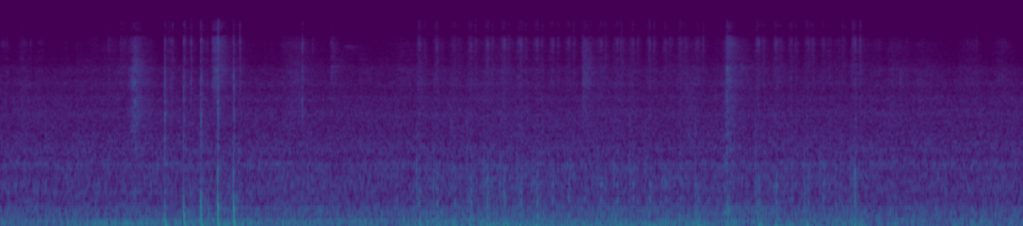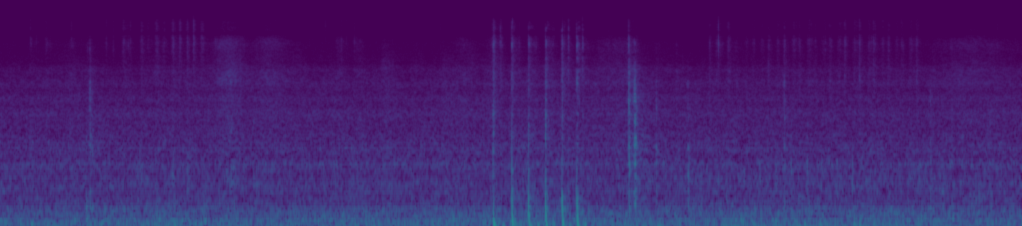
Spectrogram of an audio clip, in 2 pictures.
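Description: Paintbrush dabbing on a stretched canvas and palette, in two quick runs of sharp taps, about two seconds in and again around fifteen seconds. A steady low rumble runs underneath.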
